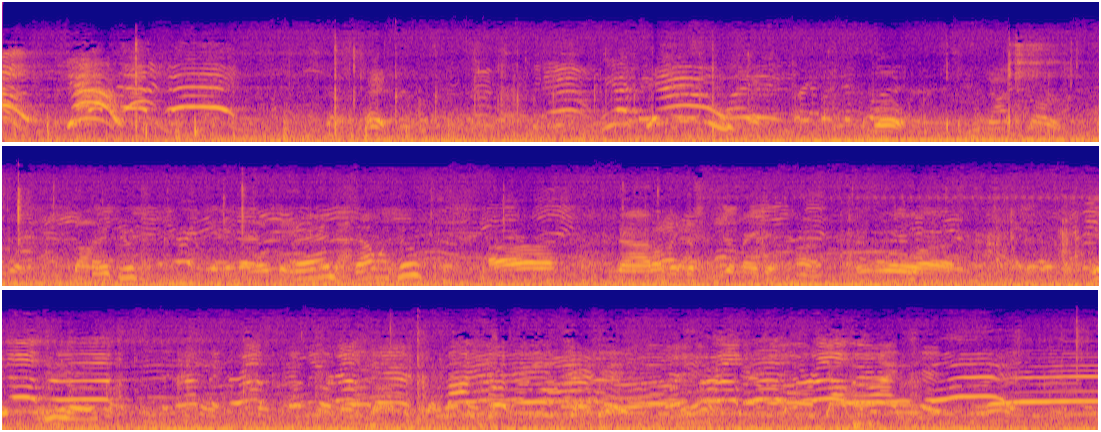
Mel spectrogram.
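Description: Wind rumbles steadily across an outdoor field.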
